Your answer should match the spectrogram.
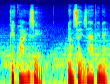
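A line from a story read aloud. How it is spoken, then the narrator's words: Muttering. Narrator (Vietnamese): Tôi lẩm bẩm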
